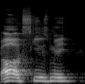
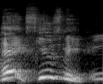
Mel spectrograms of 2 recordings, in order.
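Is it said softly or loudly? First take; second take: softly; loudly. First: It is said softly. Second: It is said very loudly.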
